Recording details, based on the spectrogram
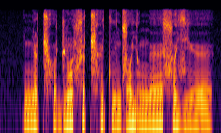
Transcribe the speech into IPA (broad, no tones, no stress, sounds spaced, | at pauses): ɲ ɛ ʈ͡ʂʰ o d͡ʒ õ s ɘ ʈ͡ʂʰ ɘ tʲ õ d͡z o j ʊ ŋ ɘː s o zʲ ɘː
